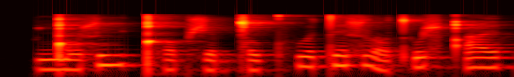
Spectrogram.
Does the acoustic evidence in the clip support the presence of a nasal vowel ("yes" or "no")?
no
